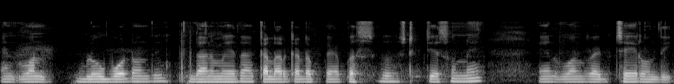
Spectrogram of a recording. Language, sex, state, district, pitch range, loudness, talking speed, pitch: Telugu, male, Andhra Pradesh, Krishna, 125-130 Hz, -20 LUFS, 140 wpm, 125 Hz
